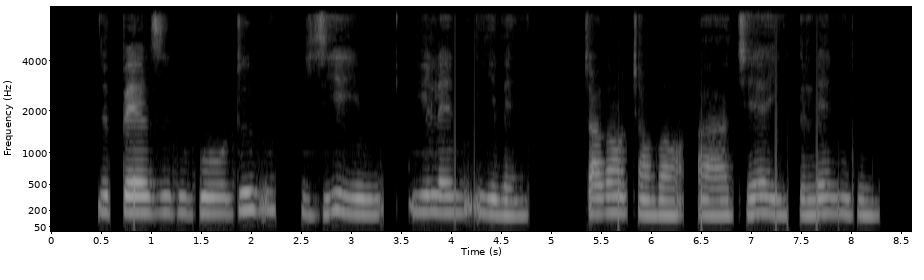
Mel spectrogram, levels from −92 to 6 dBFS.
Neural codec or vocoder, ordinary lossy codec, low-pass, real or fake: none; MP3, 48 kbps; 7.2 kHz; real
